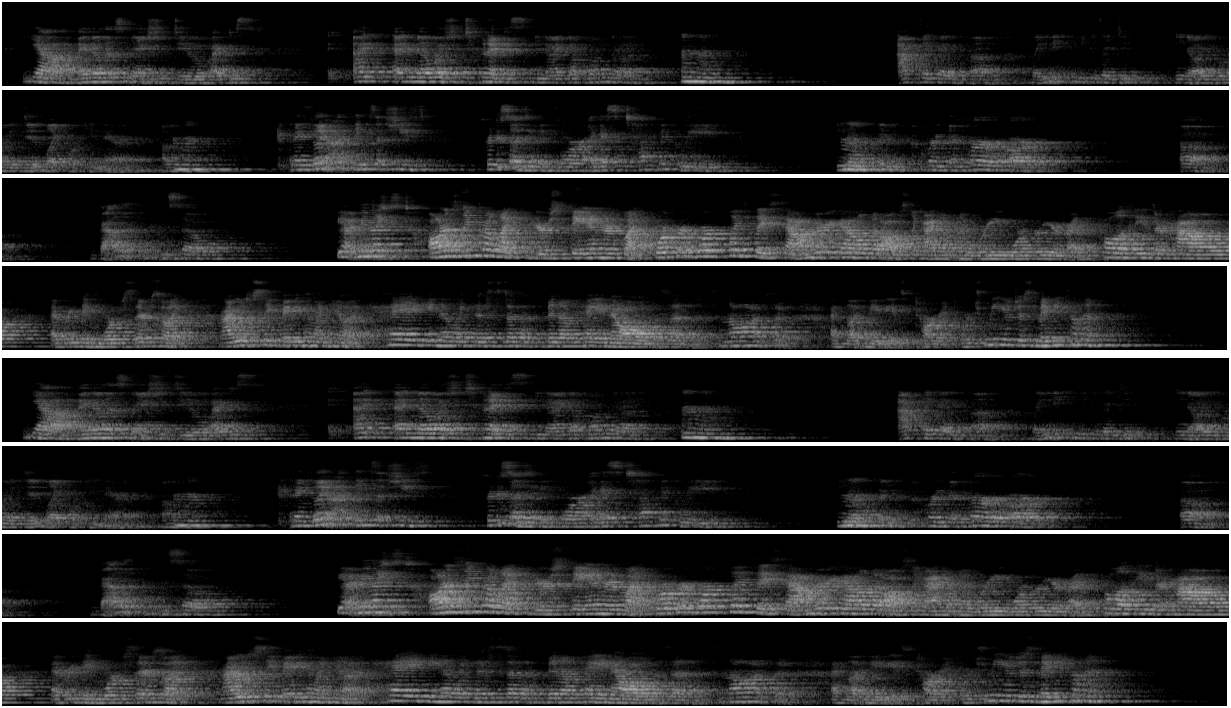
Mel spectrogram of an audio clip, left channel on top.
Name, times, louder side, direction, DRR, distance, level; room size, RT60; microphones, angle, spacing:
voice 1, 0.0-2.9 3.2-6.4 8.9-11.4 11.7-14.2 15.1-16.7 17.1-19.6 20.6-22.7 24.0-24.4 25.4-26.7 28.1-28.5, equal, 25° left, -5 dB, 0.8 m, -38 dB
voice 2, 6.8-7.1 14.0-14.3 15.0-15.7 20.7-20.9 27.9-37.0 37.3-47.7, left 1 dB, 85° left, -5 dB, 1.0 m, -32 dB
4.4 x 3.3 x 2.8 m, 1.5 s
head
